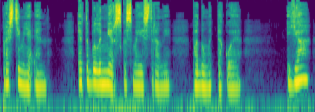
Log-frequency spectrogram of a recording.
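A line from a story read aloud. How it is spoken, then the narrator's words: Timid. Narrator (Russian): Он же, робко шагнув к ней, сказал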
